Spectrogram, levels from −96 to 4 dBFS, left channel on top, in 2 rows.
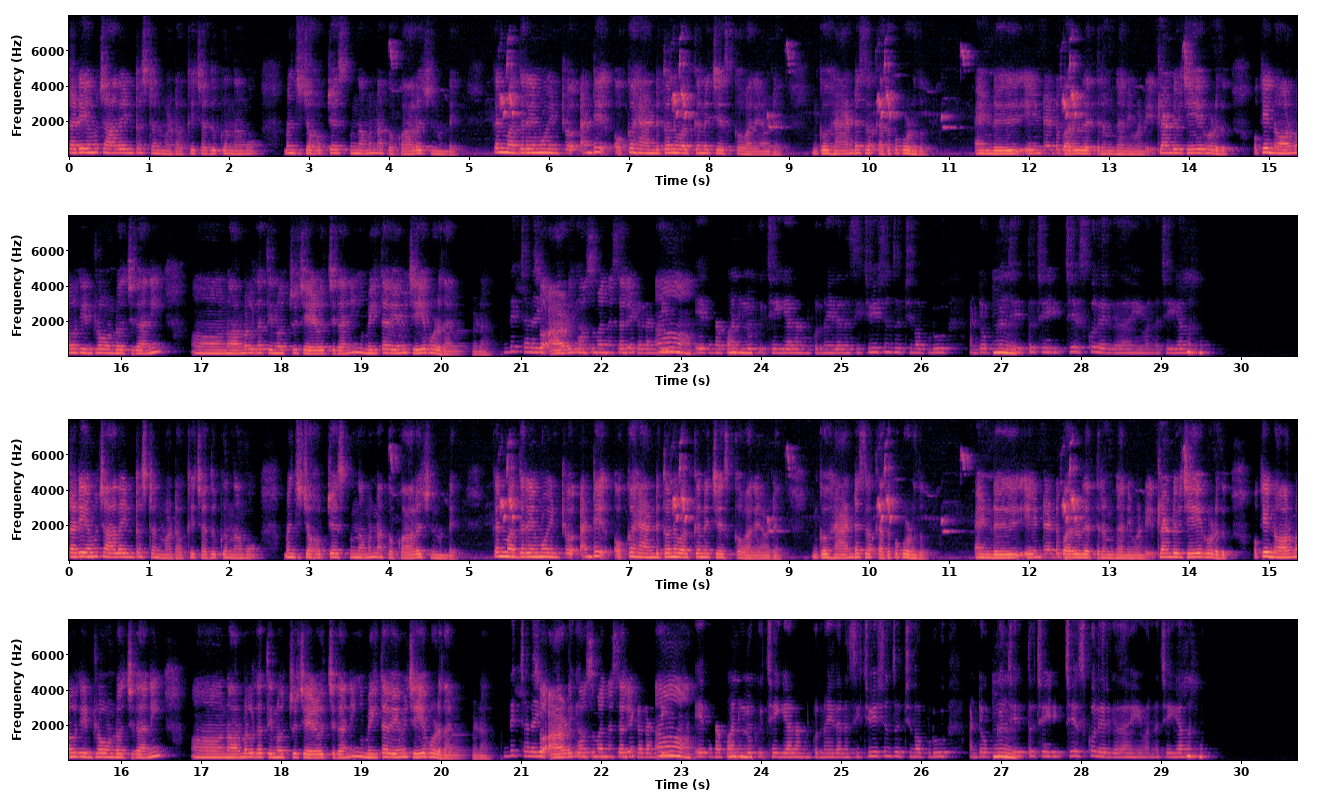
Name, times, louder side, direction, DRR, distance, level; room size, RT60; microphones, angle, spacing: voice 1, 0.0-4.8 5.3-10.7 11.3-20.6 21.2-22.4 22.7-23.2 23.6-23.9 26.9-27.2 29.3-29.4, right 2 dB, 25° right, 4 dB, 0.4 m, -29 dB
sound 1, 4.0-14.4, right 2 dB, 5° right, 1.2 m, -44 dB
voice 2, 10.0-10.4 11.6-11.9 20.8-22.9 23.2-29.5, right 1 dB, 50° right, 5 dB, 1.0 m, -37 dB
9.5 x 6.4 x 2.5 m, 0.42 s
head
